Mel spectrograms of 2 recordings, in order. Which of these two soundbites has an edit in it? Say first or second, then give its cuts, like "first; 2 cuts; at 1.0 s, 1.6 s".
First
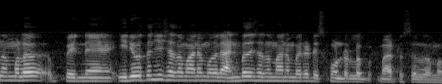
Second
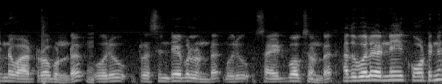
second; 3 cuts; at 0.9 s, 2.3 s, 3.4 s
